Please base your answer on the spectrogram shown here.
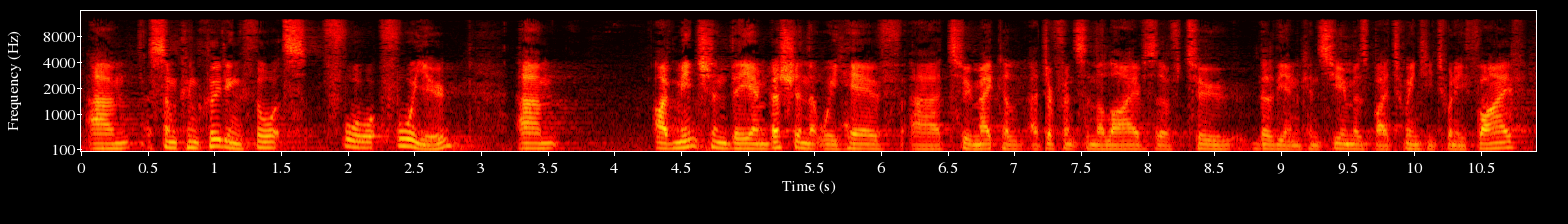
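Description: A man in his thirties with a New Zealand accent, speaking at a lectern microphone in a conference hall. His pitch sits in an ordinary middle range, and he talks in a measured, businesslike way, pausing often with ums. The long reverb of the hall trails behind his words. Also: husky. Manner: measured, steady, with frequent ums and restarts. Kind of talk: business presentation.

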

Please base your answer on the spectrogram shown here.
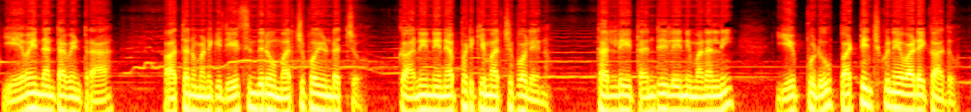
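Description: Man acting a stern, bright-voiced village elder brother. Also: fairly low pitch, a little fast, soft background music, close to an everyday voice. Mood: angry, bitter. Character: stern, grudge-holding elder brother, village fish trader. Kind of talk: dramatised moral story dialogue.

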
